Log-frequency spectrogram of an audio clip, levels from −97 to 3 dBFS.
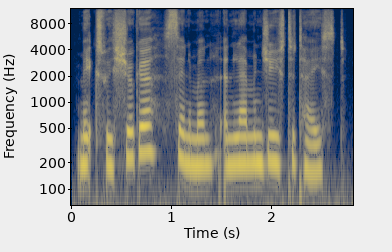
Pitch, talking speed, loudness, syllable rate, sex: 205 Hz, 190 wpm, -18 LUFS, 5.8 syllables/s, female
